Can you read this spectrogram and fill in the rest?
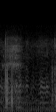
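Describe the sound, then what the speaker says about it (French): Flies buzz in a cottage, with a faint, steady insect hum and a few brief louder passes near the start. "les mouches sont réveillées"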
